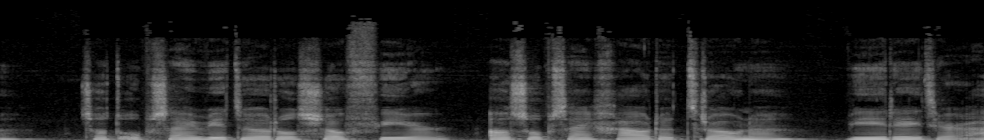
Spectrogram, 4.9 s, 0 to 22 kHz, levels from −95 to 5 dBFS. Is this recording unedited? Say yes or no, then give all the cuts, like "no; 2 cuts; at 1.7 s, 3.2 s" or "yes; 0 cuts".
yes; 0 cuts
